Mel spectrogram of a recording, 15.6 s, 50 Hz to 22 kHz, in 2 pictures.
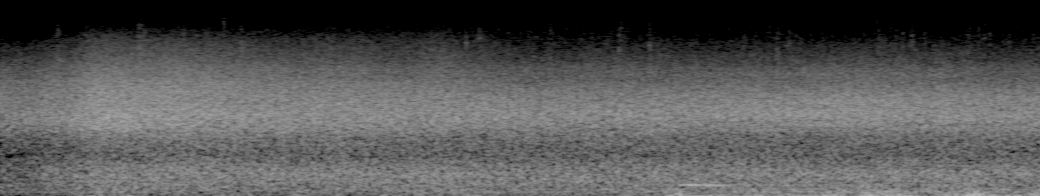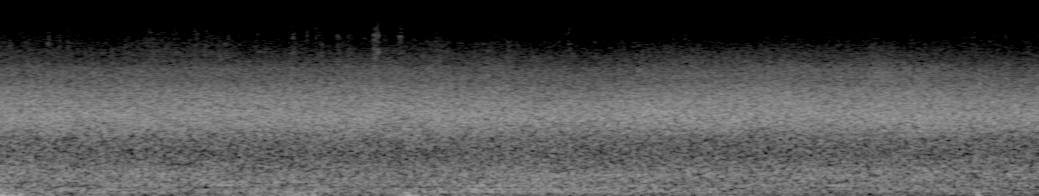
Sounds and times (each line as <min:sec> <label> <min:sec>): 0:04.2 wind ocarina on transmitter mast 0:11.8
